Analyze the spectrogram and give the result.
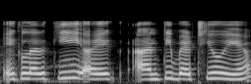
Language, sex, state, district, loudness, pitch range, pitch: Hindi, female, West Bengal, Alipurduar, -14 LUFS, 245-275 Hz, 255 Hz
